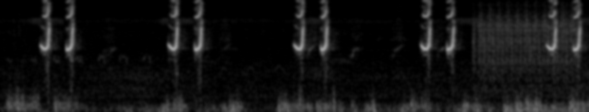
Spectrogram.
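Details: Rain quail call played to lure quail for trapping: high, sharp, paired notes like a double "whit-whit", repeated about every one and a quarter seconds, with low rumbling background noise.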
